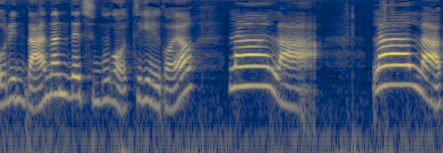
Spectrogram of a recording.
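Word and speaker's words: 拉拉: 라라. 라라. 근데 이게 랄라인데 보통은 뒷발음을 잘 경성으로 처리하기 때문에, 라라, 띵띵, DC.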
